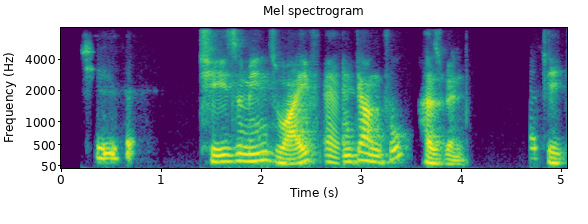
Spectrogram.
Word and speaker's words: 丈夫: फू साइलेंट नहीं है बच्चे। फू बेसिकली न्यूट्रल टोन है ना, तो न्यूट्रल टोन को हम हमेशा बहुत शॉर्ट और लाइट पढ़ते हैं।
